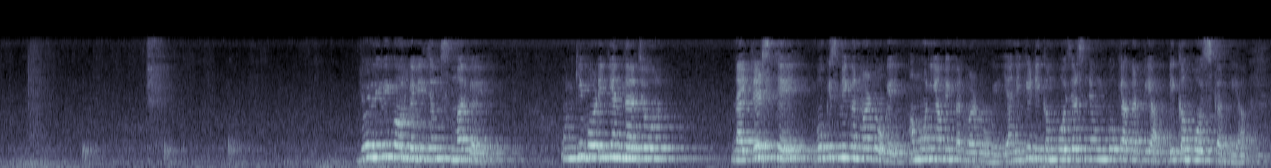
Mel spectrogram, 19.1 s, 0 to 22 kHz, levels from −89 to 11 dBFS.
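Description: No technical faults are audible.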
